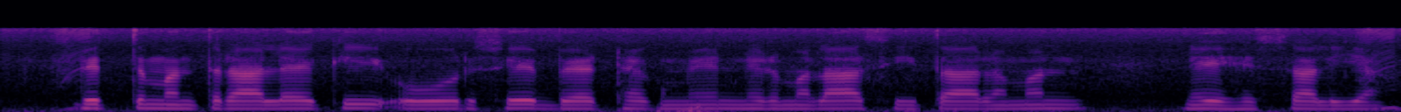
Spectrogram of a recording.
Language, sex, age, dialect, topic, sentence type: Hindi, male, 25-30, Kanauji Braj Bhasha, banking, statement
